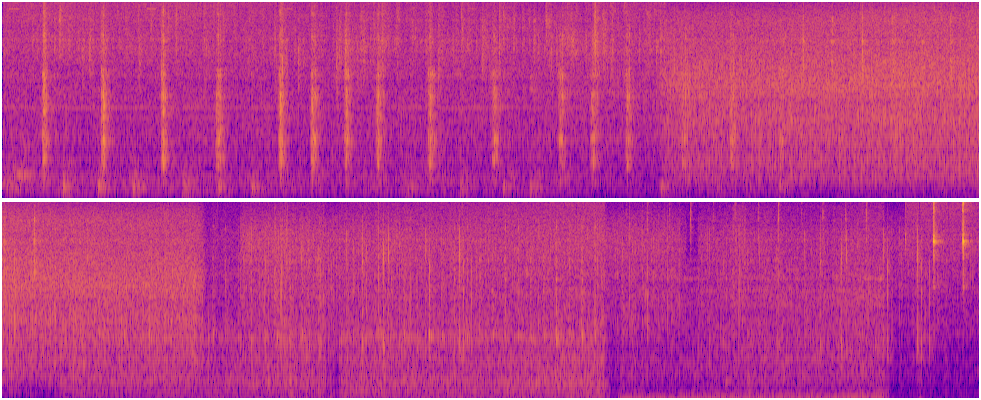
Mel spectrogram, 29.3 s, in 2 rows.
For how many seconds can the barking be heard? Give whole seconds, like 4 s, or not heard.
not heard.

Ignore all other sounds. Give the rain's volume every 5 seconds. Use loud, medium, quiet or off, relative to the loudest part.
quiet, medium, loud, loud, medium, medium.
